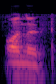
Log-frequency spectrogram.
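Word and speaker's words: honour: हम आर पढ़ते हैं ये ऑनर एच यहां पर साइलेंट रहता है या फिर हम बोल सकते हैं कि एच म्यूट रहता है तो इसका जो साउंड है साउंड हमारा वोवेल का आता है।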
